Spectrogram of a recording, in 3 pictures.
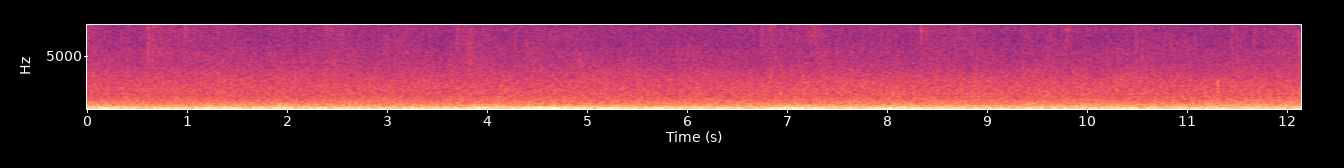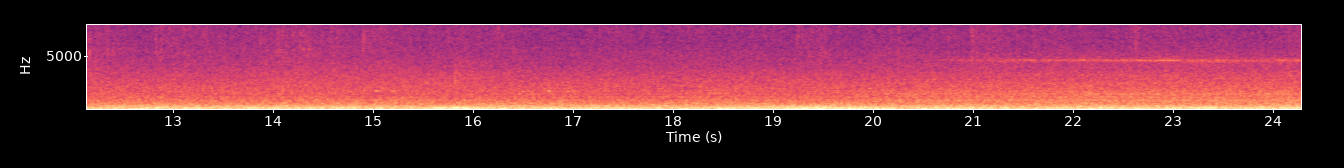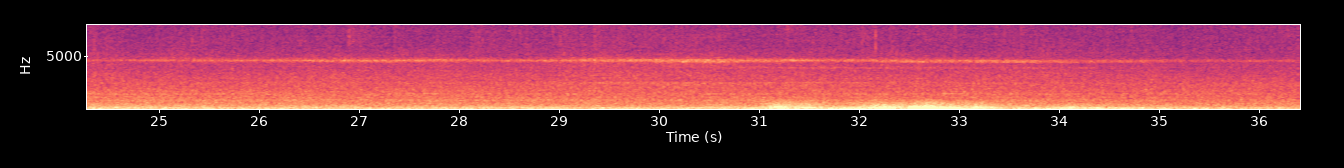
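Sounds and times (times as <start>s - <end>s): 
rain in Genova at night: 0.0s - 36.4s
thunder in Genova at night: 30.8s - 34.9s.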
